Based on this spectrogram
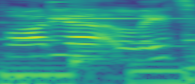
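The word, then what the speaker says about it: Claudia Leitte: pronouncing her name right but it's claudia leyte i think is how you say it l-e-i-t-t-e again i don't want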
